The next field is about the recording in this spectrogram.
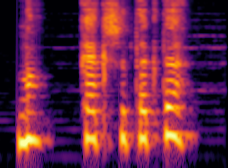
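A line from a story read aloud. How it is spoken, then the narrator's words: Near-tears whisper. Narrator (Russian): Едва не плача, прошептала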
